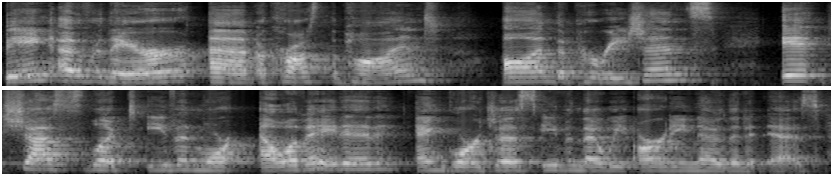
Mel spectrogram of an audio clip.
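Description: A woman's voice: medium pitch, unhurried, pushed and bright, roomy sound. Bubbly Texan woman hosting a live party. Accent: Texas. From Texas. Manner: bubbly, chatty, talks with her hands. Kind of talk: live-streamed sales party. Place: small decorated home office. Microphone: webcam at desk.

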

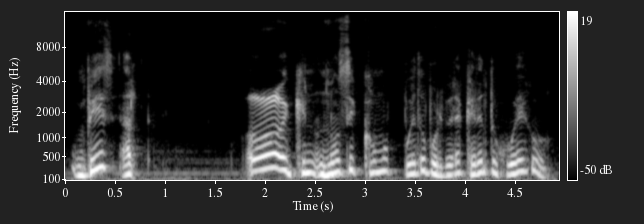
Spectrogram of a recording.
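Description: A man acts out a young boyfriend in an ASMR roleplay, affectionate but pouty. His voice sits fairly high and is husky, coaxing and teasing as if to a partner right beside him. The sound is a little dull. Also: expressive, unhurried, full character voice. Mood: exasperated. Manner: playful, pleading, sweet-talking with pet names. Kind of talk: Spanish ASMR boyfriend roleplay, intimate one-sided dialogue.

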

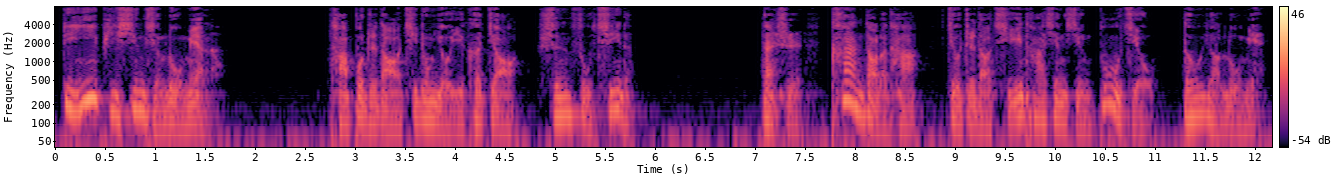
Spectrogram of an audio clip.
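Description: A man narrates a literary story at a slow pace, in a notably breathy, husky voice. His delivery is measured yet expressive, with a pitch that moves freely. The recording sounds slightly dull. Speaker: audiobook reader.

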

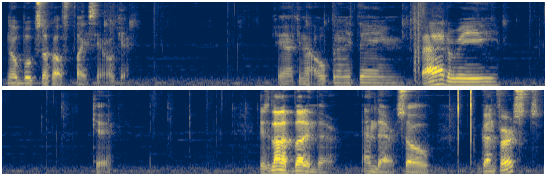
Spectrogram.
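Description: A man's voice: sits low, measured pace, gravelly, long pauses, darkish tone, soft background music. A young man doing casual horror game commentary, muttering to himself in short phrases. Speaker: gamer, let's play host. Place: small room at home.

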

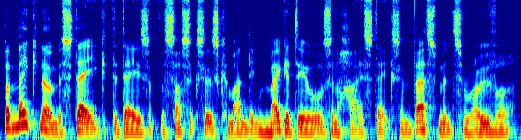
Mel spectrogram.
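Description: A man at a middle pitch narrates a scripted gossip voice-over. His delivery is snide and mocking throughout, leaning into sarcastic asides. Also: normal speed, vocal fry, darkish tone, slightly rough.

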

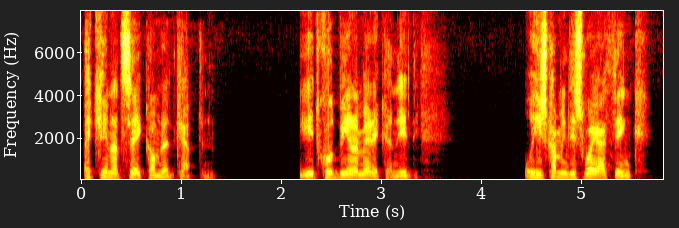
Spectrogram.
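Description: A man's voice: sits high, lively intonation, a little fast, bright, forceful tone, dry recording, voice pushed up. A man doing a nervous Soviet sonar petty officer. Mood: anxious. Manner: hesitant, anxious reporting.

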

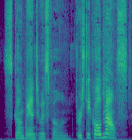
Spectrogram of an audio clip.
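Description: A woman's voice: fairly low pitch, expressive, a little slow, fairly bright tone. A woman reading a children's picture book aloud at storytime. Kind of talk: read-aloud storytime narration.

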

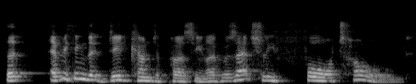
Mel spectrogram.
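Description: A male podcast host asks his guest questions over a video call. His voice sits fairly high and comes through a little dull and muffled. He keeps the talk moving with short, encouraging affirmations. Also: lively intonation, brisk, vocal fry.

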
